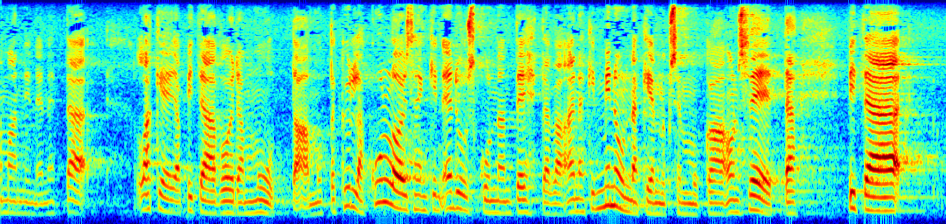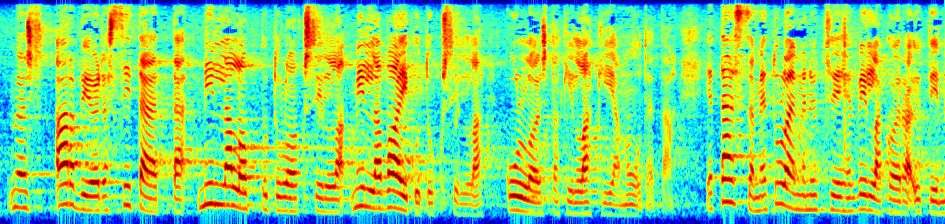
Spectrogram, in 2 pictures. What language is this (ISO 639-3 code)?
fin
